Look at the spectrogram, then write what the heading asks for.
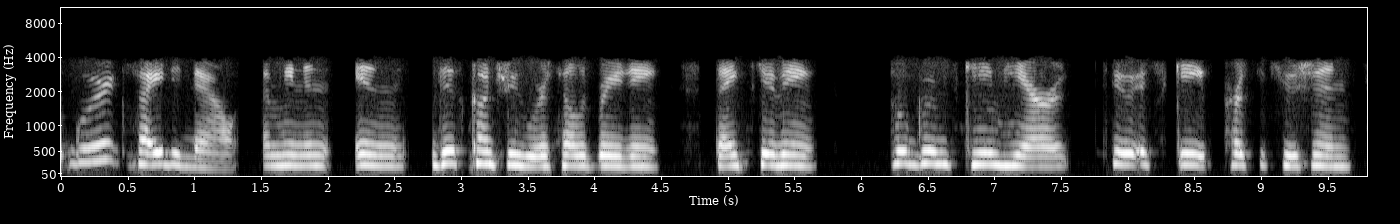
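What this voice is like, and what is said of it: Strained, failing voice. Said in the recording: “my voice is going so if it goes i apologize”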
